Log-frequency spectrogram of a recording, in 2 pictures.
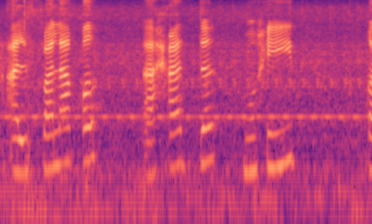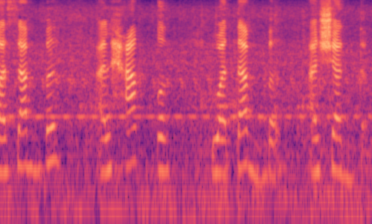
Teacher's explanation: strong vibration, clear bouncing, and more powerful than lesser Qalqalah. No extra vowels are adding anything. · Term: greater Qalqalah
